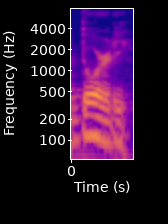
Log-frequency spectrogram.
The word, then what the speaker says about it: Doherty: Okay, because I know Dougherty's, but you're a Doherty. It's Doherty, yeah.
